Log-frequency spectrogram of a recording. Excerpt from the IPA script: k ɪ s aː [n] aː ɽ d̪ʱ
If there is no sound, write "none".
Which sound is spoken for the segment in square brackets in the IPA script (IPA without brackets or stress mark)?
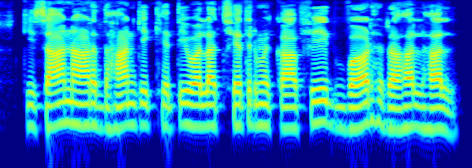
n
